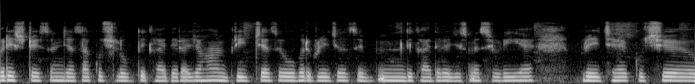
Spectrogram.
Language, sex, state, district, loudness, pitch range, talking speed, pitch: Hindi, female, Punjab, Pathankot, -18 LUFS, 175-180 Hz, 215 wpm, 175 Hz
